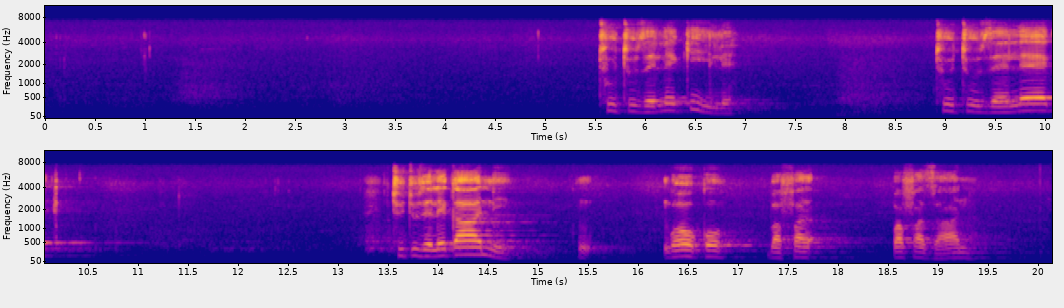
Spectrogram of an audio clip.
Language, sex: Xhosa, male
